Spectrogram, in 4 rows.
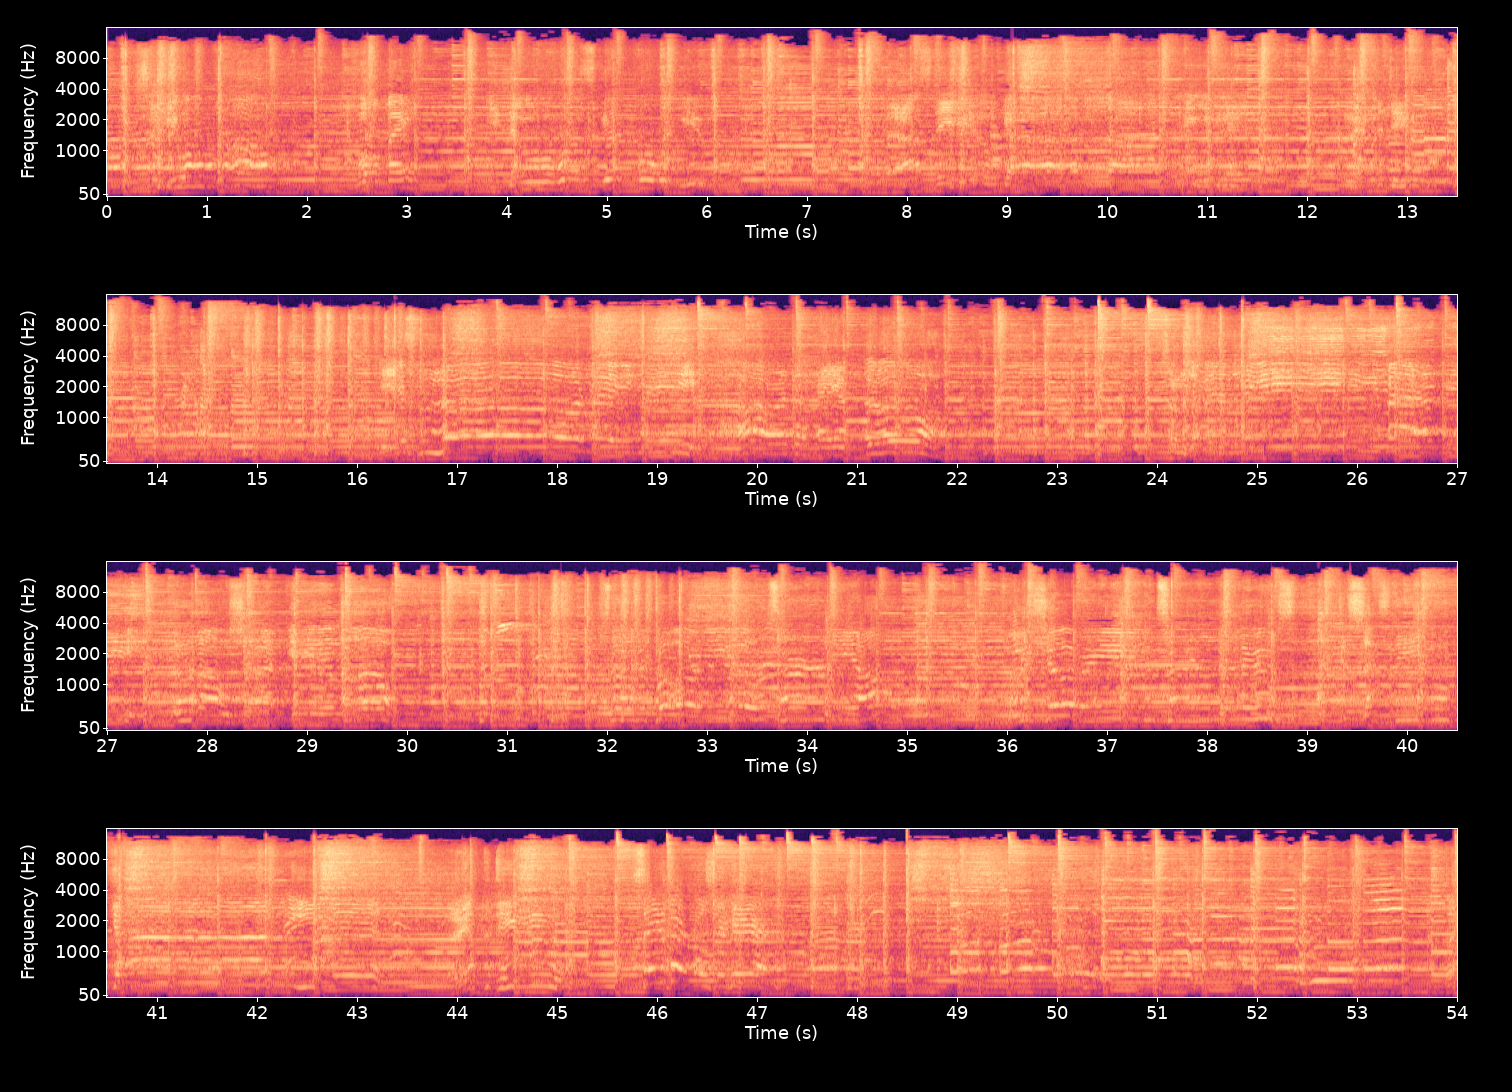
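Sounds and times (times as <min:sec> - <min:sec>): country-rock band playing: 0:00.0 - 0:54.0.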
